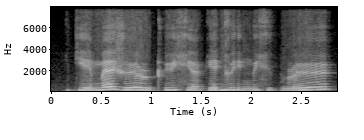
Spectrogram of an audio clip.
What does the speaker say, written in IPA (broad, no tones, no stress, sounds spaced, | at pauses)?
kʲ e m ɛ ʒ øː ɭ ṳ ʈʰ y xʲ œː k e ɡ ʉ ɾʲ ʉ ŋ ʉ xʲ ṳ p ṳ ɭ øː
